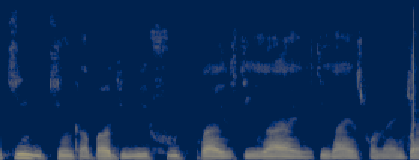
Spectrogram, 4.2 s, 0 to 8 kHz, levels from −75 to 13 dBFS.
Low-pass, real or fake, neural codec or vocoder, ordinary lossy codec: none; fake; codec, 16 kHz, 8 kbps, FreqCodec, larger model; none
